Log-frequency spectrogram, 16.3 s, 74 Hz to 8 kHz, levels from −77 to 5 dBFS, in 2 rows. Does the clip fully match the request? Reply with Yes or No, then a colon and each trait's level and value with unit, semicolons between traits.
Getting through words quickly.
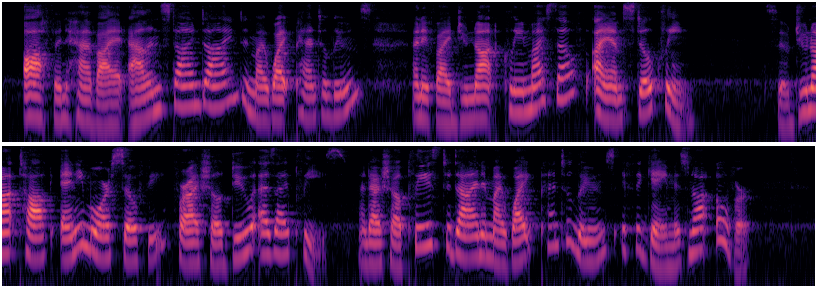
No: average, 190 wpm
